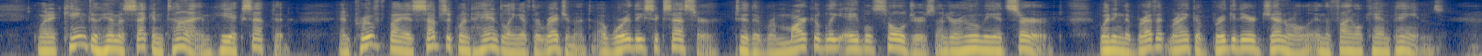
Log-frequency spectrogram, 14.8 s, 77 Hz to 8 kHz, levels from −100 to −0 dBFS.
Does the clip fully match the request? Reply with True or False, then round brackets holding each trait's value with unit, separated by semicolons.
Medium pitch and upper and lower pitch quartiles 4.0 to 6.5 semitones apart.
False (130 Hz; 4.6 semitones)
